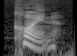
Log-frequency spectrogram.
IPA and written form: kɔɪn (Quoin)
